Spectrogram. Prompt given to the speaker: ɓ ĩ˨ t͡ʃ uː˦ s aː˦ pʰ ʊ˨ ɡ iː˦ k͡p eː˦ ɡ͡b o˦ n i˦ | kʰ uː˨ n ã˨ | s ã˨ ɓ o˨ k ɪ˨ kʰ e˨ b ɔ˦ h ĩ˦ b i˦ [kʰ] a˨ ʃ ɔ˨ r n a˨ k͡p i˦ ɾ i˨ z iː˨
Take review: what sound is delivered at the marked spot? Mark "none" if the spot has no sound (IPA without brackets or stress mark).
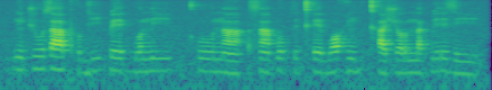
kʰ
